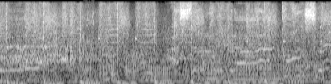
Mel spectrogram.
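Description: A rally car's engine taking a tight corner, its revs falling and then rising again as it accelerates away, under loud background music with a steady beat.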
